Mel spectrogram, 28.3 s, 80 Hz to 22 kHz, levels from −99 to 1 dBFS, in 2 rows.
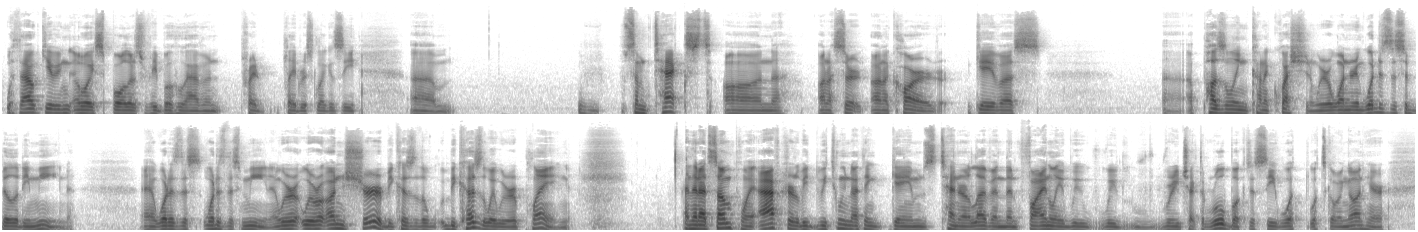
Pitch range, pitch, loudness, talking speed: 110-125 Hz, 115 Hz, -33 LUFS, 190 wpm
